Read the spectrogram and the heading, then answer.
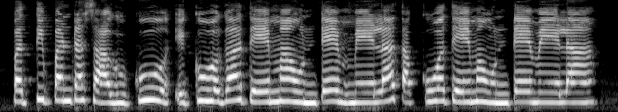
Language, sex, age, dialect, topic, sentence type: Telugu, female, 18-24, Southern, agriculture, question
